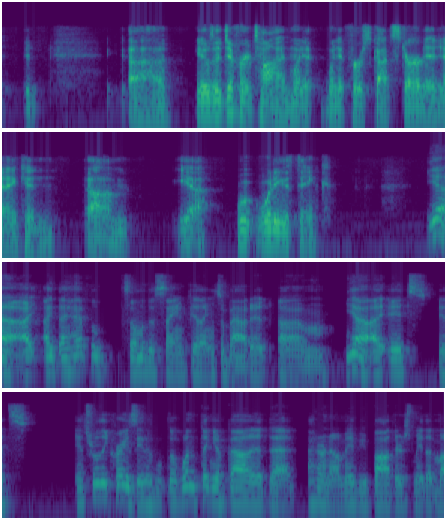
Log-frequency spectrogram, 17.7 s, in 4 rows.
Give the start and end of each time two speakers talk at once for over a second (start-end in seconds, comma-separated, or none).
none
